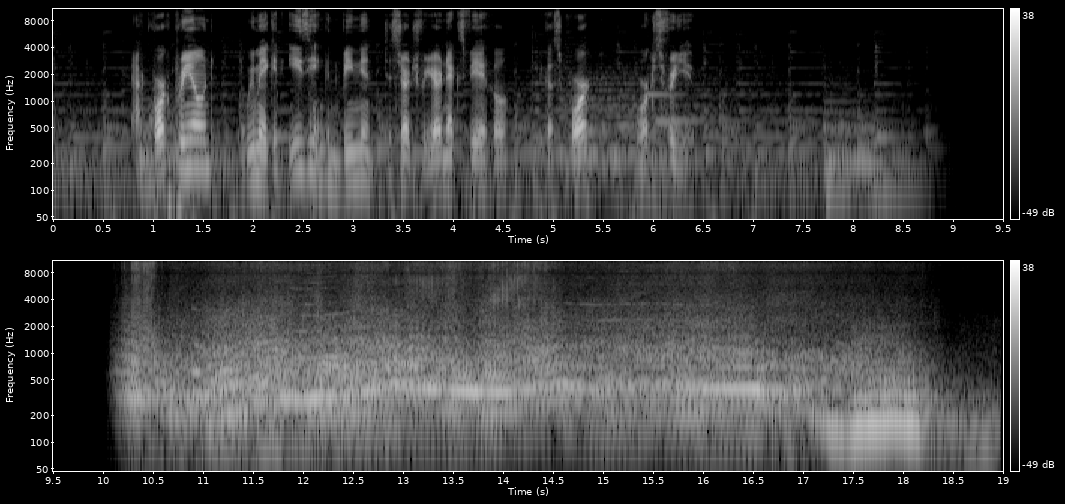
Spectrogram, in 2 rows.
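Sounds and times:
car engine revving hard: 10.1s - 19.0s.

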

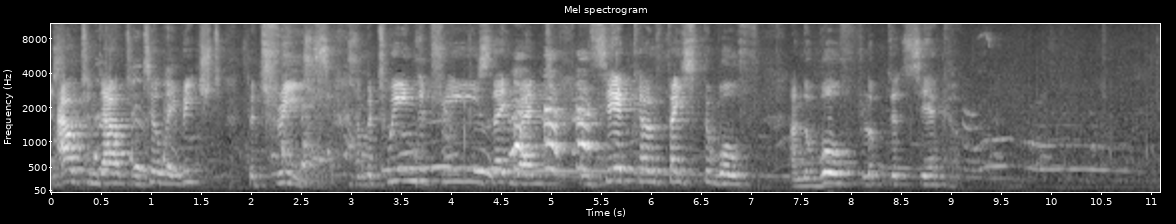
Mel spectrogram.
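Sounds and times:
man whining softly: 0.0s - 10.9s.

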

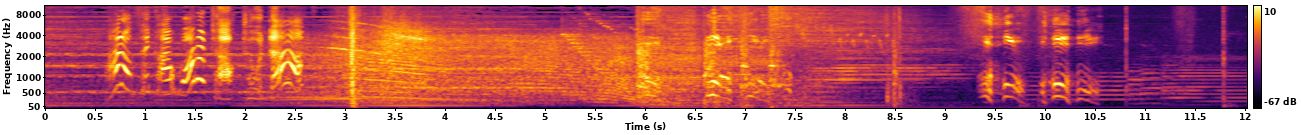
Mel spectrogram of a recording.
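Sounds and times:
cartoon sharp hit: 5.9s - 9.0s.

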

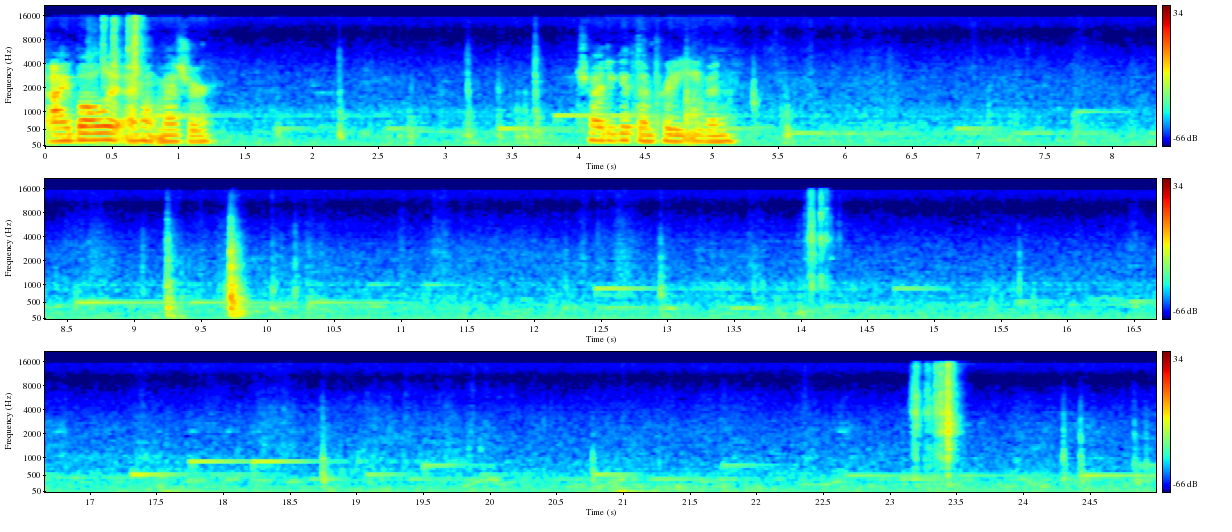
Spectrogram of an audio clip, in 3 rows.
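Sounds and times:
faint background music: 0.0s - 25.0s.

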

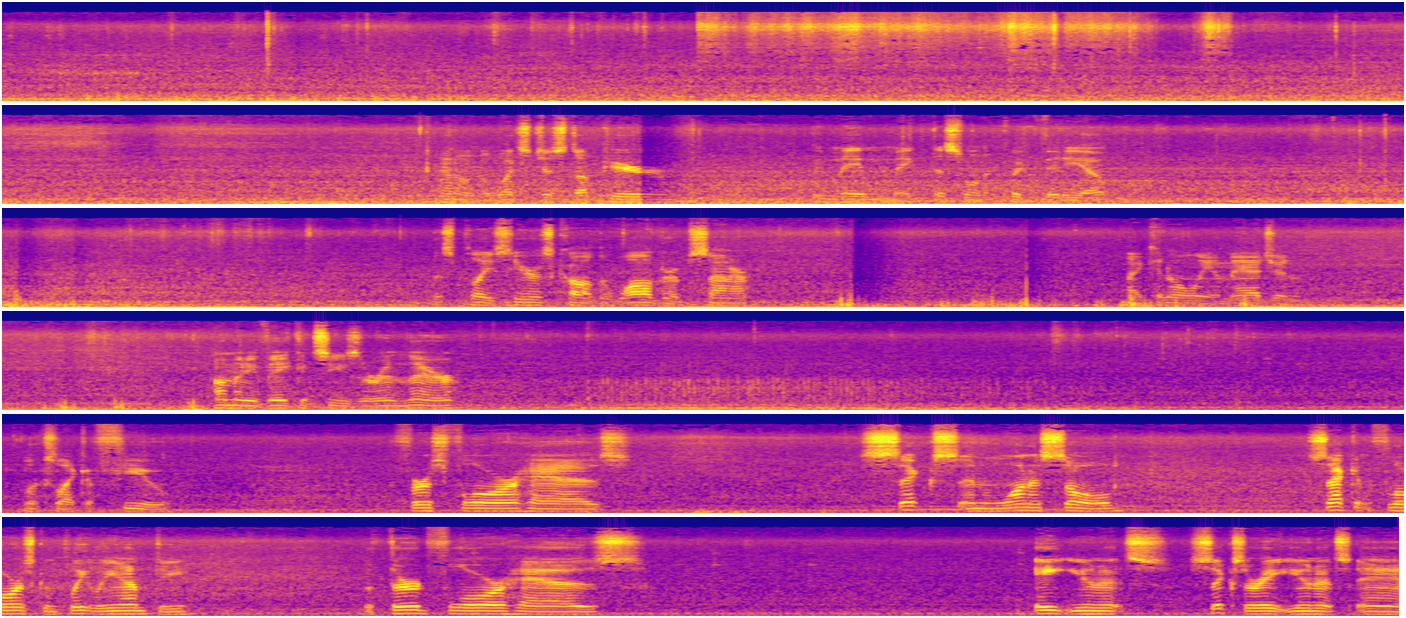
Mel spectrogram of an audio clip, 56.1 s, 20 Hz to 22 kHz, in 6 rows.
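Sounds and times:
wind buffeting microphone: 0.0s - 6.5s, 16.8s - 21.5s, 24.2s - 29.7s, 31.1s - 36.9s
car driving road and engine noise: 0.0s - 56.0s.

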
